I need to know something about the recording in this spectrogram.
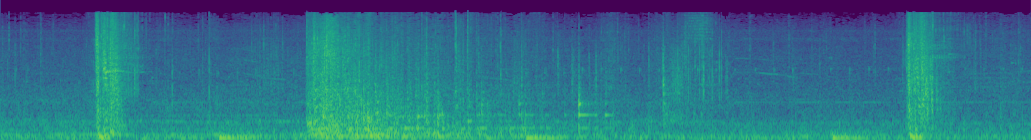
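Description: An arrow is shot from a bow with a sharp snap.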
